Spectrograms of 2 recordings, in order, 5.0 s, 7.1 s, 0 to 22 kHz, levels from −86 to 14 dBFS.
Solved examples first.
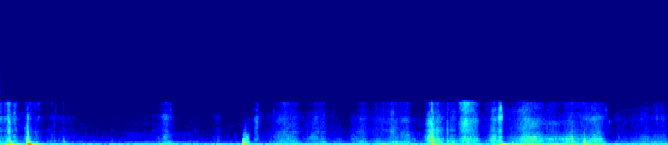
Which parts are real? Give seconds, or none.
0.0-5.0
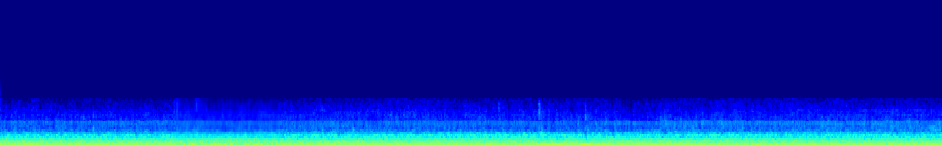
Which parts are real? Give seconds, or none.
0.0-1.3; 2.1-7.1

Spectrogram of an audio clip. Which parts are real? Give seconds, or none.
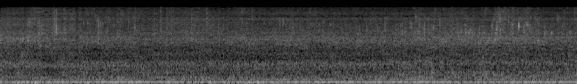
0.8-1.4; 2.4-5.8

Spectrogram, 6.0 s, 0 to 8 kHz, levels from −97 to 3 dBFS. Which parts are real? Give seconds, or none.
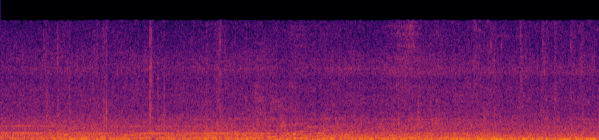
0.0-2.7; 3.3-6.0

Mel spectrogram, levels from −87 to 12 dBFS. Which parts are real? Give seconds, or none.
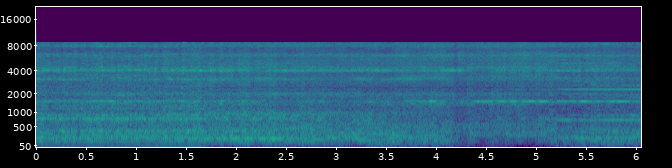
0.0-1.7; 5.2-6.1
